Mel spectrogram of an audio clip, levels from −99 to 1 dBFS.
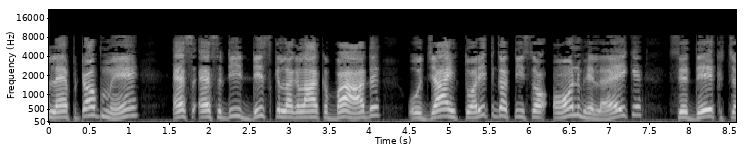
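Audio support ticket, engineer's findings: MP3 compression, throughout. Speech is clearly watery and swirly, with metallic chirps on s sounds and nothing above 8.3 kHz. Likely a bit-starved MP3 encoder at about 32 kbps: treble cut at a fixed frequency, weak frequency lines flickering between frames, attacks smeared.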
